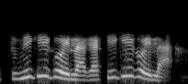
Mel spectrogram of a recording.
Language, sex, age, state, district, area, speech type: Assamese, female, 30-45, Assam, Dhemaji, rural, conversation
